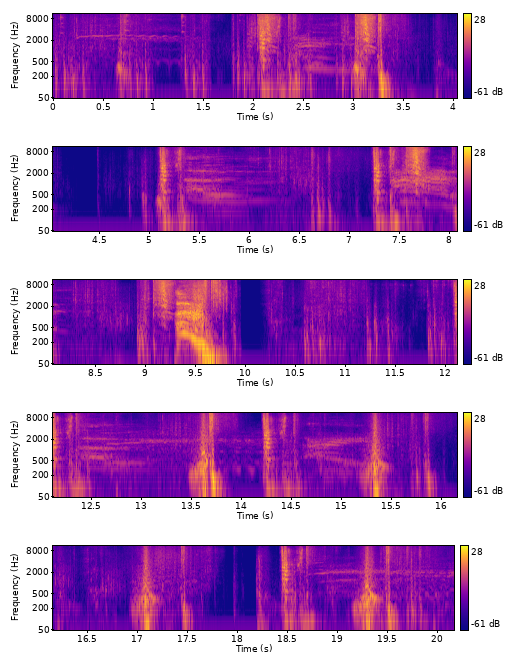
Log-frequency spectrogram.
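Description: A bow twangs as an arrow is loosed.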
